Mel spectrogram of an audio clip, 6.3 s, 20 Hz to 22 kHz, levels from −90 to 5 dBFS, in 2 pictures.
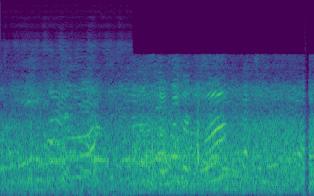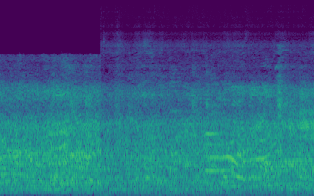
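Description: Input switched to a poorer device, from 1.32 to 4.14 s: the sound abruptly loses everything above 6.9 kHz and turns duller, with a level shift of about 5 dB and a new noise floor sitting far below the signal, most likely because recording moved to a narrower-band microphone.

Short concealed packet loss at 3.03 to 3.10 s: about 40 ms of audio never arrived, and the decoder bridged the gap with 44 ms of synthesized continuation of the preceding sound, heard as a brief smear before blending back into the real signal.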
